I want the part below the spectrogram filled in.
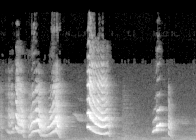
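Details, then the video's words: Cheerful parrot calls: wavering, nasal squawks that bend up and down, a long grating cry in the middle, then a shorter two-part squawk, with quiet pauses between them. "Parrot Chirping Sounds (Happy Voice)"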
